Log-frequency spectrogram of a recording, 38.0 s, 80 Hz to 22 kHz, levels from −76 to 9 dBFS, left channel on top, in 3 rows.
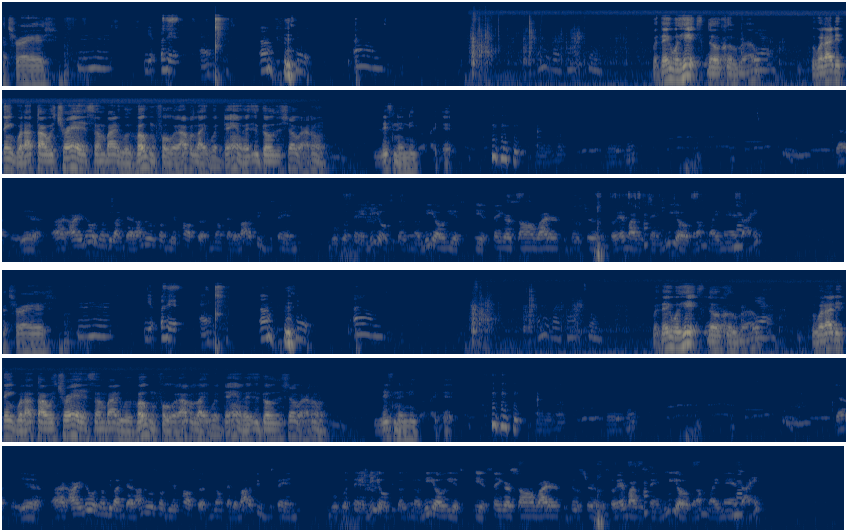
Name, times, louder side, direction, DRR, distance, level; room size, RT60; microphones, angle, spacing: voice 1, 0.0-1.1 2.5-2.6 3.2-3.3 4.2-4.3 9.8-11.3 12.1-17.5 18.2-19.4 34.2-34.3, left 2 dB, 60° left, 1.2 m, -35 dB
voice 2, 1.1-1.7 2.1-2.6 2.9-3.2 3.8-4.6 5.3-5.8 8.0-9.0 11.2-11.6 11.9-12.0 17.6-17.8 18.4-18.6 19.2-19.3 19.6-20.5 21.3-22.1 22.6-25.1 27.1-27.2 30.5-30.6 31.4-31.7 34.9-35.0 36.2-36.4, right 1 dB, 20° right, 0.7 m, -51 dB
sound 1, 7.0-18.1, left 5 dB, 85° left, 2.3 m, -54 dB
voice 3, 10.6-10.9 20.9-21.1 21.7-22.1 25.1-29.7 30.2-36.6, right 3 dB, 70° right, 2.2 m, -49 dB
8.8 x 6.7 x 2.7 m
head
